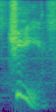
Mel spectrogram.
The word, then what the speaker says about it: qi: According to AI, it's Chi.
